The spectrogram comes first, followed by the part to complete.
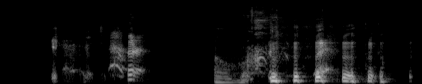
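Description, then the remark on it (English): A few short, sharp coughs, followed by a longer run of voiced, breathy bursts that sound like laughter mixed with more coughing. “Let's now rate your coughs in the middle of the show's killing me.”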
